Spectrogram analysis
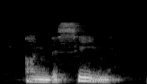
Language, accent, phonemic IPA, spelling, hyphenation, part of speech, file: English, Southern England, /ʌnbɪˈsiːm/, unbeseem, un‧be‧seem, verb, LL-Q1860 (eng)-unbeseem.wav
- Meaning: To be unseemly or unsuitable for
